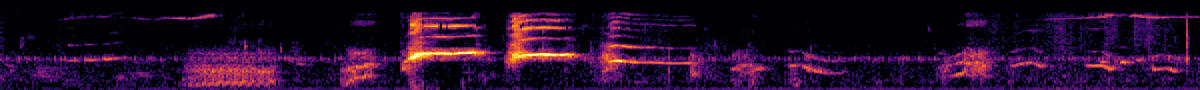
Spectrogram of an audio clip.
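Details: Four-and-a-half-week-old Miniature Pinscher puppies at play, with a couple of loud piercing yips, a descending whine, then quieter squeaky whimpers and a thin high whistle-like cry, all over a steady hum.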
